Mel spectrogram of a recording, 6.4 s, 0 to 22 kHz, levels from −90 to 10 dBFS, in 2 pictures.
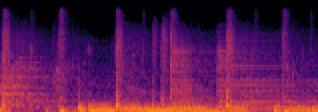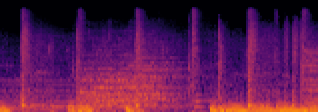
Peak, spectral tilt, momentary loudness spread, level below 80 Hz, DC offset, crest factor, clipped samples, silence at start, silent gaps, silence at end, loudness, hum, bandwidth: -8 dBFS; -7 dB/octave; 10 LU; -28 dBFS; under 0.1%; 14 dB; under 0.1%; 0 s; none; 0 s; -24 LUFS; none; 15 kHz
